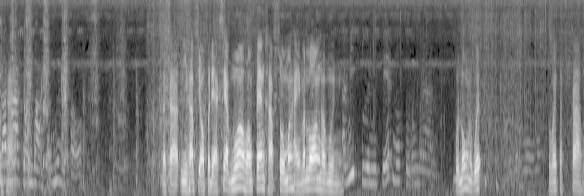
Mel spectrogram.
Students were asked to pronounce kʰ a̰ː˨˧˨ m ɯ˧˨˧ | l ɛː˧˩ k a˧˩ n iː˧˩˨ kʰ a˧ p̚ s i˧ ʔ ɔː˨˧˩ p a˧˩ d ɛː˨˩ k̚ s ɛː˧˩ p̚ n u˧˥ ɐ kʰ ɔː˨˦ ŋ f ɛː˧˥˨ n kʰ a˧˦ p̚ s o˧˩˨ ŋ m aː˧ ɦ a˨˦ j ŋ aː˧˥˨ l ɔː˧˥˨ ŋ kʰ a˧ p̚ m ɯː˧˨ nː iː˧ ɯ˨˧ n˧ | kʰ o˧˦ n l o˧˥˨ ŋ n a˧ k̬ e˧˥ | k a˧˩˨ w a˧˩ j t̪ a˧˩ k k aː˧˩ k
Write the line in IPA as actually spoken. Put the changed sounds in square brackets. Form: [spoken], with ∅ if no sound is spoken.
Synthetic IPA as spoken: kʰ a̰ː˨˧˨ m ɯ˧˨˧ | l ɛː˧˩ k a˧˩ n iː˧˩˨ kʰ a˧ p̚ s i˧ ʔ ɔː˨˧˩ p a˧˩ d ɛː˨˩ k̚ s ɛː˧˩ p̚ n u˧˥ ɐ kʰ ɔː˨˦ ŋ f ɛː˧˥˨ n kʰ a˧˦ p̚ s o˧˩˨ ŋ m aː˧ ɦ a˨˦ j [m] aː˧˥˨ l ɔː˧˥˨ ŋ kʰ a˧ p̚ m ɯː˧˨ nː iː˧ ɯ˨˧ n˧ | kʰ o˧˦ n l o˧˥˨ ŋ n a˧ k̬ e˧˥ | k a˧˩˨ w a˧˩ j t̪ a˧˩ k k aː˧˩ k

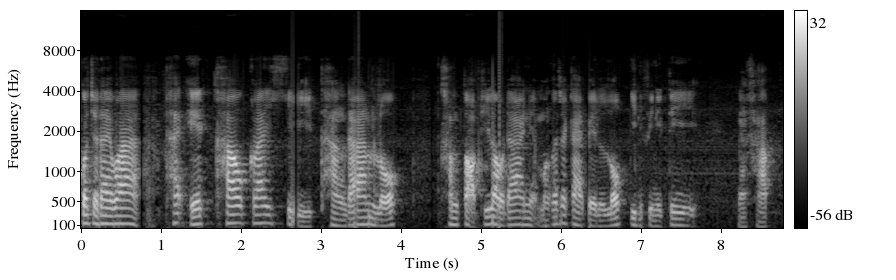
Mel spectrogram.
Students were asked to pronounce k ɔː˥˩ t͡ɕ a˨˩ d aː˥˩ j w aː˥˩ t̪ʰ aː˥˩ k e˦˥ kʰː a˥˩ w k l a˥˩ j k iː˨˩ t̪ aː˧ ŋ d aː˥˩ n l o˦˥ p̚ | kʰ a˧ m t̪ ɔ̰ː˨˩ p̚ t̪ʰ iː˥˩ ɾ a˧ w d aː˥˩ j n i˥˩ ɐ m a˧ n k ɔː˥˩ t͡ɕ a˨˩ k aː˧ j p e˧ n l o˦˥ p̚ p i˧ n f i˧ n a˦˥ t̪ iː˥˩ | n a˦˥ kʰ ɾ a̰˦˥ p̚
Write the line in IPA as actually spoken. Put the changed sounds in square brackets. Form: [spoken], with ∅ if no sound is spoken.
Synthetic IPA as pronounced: k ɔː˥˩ t͡ɕ a˨˩ d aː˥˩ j w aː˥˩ t̪ʰ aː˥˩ [ʔ] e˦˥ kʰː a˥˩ w k l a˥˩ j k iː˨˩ [t̪ʰ] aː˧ ŋ d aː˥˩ n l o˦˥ p̚ | kʰ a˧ m t̪ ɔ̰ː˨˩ p̚ t̪ʰ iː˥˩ ɾ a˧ w d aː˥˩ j n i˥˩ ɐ m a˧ n k ɔː˥˩ t͡ɕ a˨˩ k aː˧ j p e˧ n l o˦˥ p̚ [ʔ] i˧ n f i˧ n [i˦˥] t̪ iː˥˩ | n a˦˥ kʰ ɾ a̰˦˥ p̚

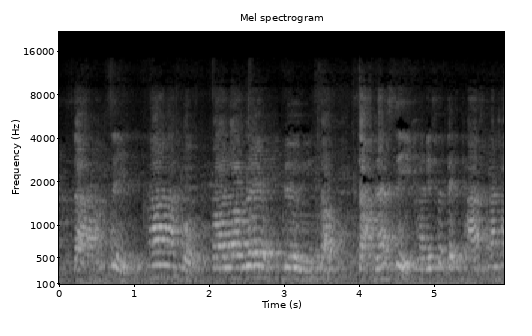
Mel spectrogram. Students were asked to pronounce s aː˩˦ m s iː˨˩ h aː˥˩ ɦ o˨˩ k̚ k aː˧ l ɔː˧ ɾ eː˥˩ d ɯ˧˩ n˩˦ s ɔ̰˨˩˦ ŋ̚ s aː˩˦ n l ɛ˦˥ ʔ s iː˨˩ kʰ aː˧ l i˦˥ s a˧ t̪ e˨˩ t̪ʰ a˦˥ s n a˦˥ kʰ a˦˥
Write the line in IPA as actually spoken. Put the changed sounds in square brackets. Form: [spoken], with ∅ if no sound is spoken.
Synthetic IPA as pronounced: s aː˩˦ m s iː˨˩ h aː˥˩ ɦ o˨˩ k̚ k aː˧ l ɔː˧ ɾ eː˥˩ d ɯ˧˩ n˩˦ s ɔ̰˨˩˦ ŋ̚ s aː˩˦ [m] l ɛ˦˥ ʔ s iː˨˩ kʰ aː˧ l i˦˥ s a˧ t̪ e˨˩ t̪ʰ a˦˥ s n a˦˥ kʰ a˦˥

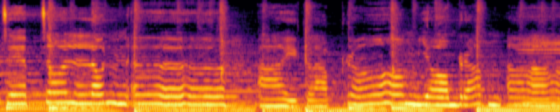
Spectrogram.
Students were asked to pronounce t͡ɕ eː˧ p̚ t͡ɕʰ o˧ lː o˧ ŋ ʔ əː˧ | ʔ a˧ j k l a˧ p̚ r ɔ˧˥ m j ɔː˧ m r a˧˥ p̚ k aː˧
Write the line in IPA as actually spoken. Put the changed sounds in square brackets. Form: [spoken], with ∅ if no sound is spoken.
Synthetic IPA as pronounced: t͡ɕ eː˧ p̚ [t͡ɕ] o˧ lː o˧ [n] ʔ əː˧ | ʔ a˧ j k l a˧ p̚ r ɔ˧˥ m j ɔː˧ m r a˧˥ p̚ [ʔ] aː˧

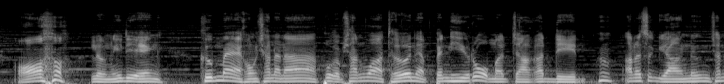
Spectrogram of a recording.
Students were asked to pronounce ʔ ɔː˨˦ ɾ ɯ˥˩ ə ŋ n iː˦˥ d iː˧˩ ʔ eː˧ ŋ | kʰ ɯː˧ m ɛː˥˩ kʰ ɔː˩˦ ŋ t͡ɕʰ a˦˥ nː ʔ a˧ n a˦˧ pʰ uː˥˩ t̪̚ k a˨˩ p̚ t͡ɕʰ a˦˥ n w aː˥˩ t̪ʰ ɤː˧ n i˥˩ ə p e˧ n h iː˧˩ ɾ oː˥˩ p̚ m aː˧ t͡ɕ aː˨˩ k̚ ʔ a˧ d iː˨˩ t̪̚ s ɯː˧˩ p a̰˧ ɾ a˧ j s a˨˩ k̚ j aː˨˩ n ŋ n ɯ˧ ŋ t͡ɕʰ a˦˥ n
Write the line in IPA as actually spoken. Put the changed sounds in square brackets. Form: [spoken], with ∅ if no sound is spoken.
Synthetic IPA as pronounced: ʔ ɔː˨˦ ɾ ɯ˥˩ ə ŋ n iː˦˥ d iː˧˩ ʔ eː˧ ŋ | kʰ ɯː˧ m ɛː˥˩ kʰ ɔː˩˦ ŋ t͡ɕʰ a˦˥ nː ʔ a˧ n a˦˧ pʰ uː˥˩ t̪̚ k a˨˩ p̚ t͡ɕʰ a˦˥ n w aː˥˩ t̪ʰ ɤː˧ n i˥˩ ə p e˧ n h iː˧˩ ɾ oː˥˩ p̚ m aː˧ t͡ɕ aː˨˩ k̚ ʔ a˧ d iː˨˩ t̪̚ [h] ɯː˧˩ [ʔ] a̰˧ ɾ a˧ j s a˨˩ k̚ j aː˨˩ [∅] ŋ n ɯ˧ ŋ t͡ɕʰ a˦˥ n

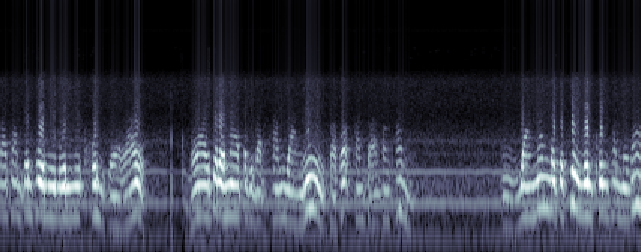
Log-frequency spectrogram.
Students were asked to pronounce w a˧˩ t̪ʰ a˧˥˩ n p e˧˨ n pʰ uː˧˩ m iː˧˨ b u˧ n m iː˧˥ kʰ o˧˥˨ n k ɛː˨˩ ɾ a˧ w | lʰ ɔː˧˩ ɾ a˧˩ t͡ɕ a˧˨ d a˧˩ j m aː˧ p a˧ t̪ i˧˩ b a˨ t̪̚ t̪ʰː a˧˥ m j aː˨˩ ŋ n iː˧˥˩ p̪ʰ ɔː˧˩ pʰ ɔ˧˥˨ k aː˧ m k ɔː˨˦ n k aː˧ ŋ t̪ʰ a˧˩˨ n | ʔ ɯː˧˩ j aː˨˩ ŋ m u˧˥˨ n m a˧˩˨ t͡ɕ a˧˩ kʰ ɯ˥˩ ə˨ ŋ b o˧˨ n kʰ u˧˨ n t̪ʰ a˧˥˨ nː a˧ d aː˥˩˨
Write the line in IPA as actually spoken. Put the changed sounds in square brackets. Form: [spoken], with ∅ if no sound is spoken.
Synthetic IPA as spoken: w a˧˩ t̪ʰ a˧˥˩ n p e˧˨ n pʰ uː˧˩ m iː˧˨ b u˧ n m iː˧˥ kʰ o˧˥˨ n k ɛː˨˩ ɾ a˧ w | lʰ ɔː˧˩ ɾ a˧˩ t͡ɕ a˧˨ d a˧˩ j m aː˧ p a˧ t̪ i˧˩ b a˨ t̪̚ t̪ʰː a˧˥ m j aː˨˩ ŋ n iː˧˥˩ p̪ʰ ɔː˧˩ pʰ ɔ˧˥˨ k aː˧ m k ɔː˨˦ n k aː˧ ŋ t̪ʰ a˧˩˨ n | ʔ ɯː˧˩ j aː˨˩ ŋ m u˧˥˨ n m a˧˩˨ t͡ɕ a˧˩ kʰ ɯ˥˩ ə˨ ŋ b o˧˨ n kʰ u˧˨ n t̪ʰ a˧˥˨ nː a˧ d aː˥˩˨

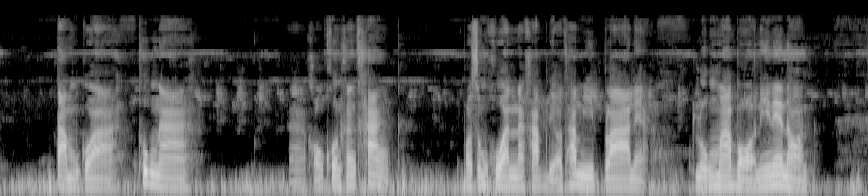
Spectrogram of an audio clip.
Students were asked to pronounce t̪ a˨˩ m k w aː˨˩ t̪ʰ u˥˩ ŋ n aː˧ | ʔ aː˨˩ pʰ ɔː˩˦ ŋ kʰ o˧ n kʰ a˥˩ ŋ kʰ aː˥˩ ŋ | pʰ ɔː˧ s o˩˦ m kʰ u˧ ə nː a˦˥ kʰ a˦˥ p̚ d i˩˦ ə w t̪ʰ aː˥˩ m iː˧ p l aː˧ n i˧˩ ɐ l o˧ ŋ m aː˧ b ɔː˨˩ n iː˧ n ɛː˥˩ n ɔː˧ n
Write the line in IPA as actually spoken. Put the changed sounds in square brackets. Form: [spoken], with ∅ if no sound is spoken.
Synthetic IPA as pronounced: t̪ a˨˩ m k w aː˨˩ t̪ʰ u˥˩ ŋ n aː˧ | ʔ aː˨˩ [kʰ] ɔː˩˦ ŋ kʰ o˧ n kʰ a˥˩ ŋ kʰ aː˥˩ ŋ | pʰ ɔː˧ s o˩˦ m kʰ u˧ ə nː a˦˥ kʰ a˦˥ p̚ d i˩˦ ə w t̪ʰ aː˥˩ m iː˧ p l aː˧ n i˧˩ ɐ l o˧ ŋ m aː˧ b ɔː˨˩ n [iː˦˥˩] n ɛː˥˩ n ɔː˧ n

